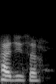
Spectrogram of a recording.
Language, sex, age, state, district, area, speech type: Hindi, male, 18-30, Rajasthan, Bharatpur, urban, conversation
